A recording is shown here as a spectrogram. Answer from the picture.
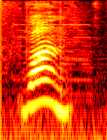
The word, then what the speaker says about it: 王: 中国人によくえ王様の王と書いて王さんという名字の方いらっしゃいますよね中国語だと「王」は「ワン」と発音するとのことで王さんが「ワンさん」となりますいかがでしょうかそれでは発音の練習をしましょうまずは英語で「ワン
